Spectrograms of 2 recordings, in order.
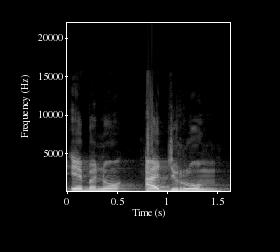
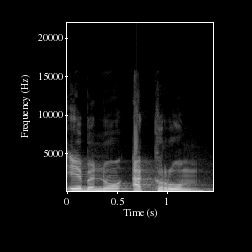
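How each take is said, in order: First: No vowel follows the j, and the r is single. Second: A k replaces the j, and no vowel follows it. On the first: "mensukun jim dan mendomah ra tanpa ditasydidkan" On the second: "jimnya kita ganti dengan huruf kaf"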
